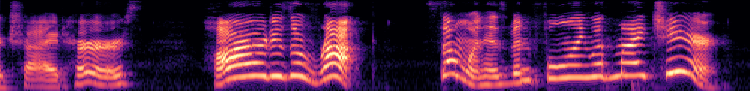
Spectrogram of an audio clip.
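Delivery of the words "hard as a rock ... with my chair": high, loud offended mother bear; mama bear finding her hard chair; indignant mama bear. A narrator's reading. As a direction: huff it like an outraged mama bear.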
